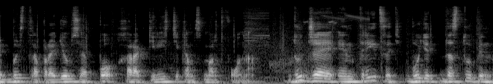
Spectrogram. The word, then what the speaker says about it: Doogee: Dooji, а вообще правильно произносить Dooji, готовит мировую премьеру смартфона Dooji N30.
